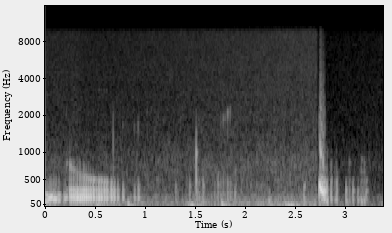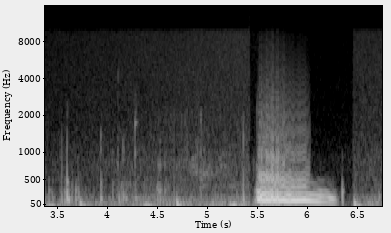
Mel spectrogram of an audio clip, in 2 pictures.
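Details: Adult's stomach growling (borborygmi): low gurgling belly rumbles, with a loud rolling growl near the start and another near the end.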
